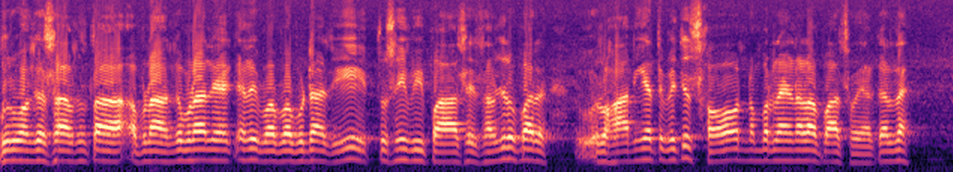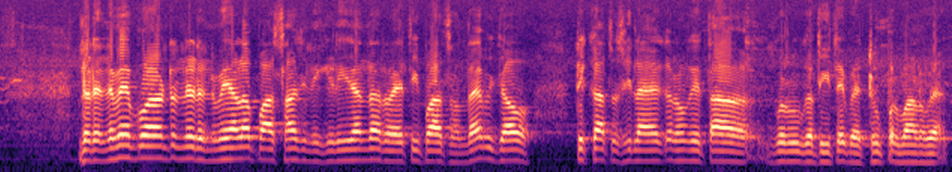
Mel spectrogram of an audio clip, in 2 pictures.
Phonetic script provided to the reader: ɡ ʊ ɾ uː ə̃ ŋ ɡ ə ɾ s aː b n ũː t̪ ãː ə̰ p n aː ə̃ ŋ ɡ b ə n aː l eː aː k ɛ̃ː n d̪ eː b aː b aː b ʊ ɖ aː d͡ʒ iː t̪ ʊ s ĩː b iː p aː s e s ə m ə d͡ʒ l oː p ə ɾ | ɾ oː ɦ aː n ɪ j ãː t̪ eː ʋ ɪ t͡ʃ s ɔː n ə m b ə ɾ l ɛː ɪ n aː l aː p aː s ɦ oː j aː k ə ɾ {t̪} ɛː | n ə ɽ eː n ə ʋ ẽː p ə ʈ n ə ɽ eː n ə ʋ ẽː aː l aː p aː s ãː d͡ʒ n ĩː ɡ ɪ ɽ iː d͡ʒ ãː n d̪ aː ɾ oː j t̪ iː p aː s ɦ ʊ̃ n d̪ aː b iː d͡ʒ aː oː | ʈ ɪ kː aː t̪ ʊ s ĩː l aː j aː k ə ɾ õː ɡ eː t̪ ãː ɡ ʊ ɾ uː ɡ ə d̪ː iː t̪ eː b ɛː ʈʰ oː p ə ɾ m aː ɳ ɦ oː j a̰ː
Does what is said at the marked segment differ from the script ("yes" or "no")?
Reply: yes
